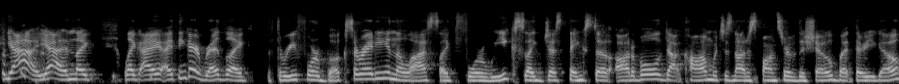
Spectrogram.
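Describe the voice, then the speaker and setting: Speaking with an American accent, a woman sounds animated at a fairly quick pace, her pitch medium and its variation ordinary. Her loudness stays very even, though background noise is noticeable. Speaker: podcast co-host. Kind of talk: casual chat. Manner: fast.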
